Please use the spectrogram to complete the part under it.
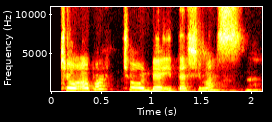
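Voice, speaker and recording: A woman's voice: fairly high pitch, animated, moderate pace, vocal fry, slightly rough. A woman with an Indonesian accent teaching a business Japanese class, explaining in Indonesian and quizzing her students.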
